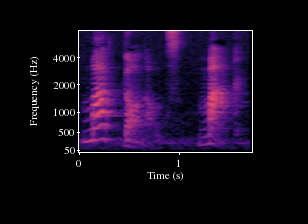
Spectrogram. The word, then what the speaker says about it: McDonald's: E o famoso fast food de hambúrgueres, batatas e tal, é conhecido no Brasil como McDonald's. A maioria dos países que fala espanhol pronunciam como McDonald's. McDonald's.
